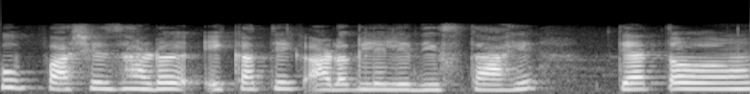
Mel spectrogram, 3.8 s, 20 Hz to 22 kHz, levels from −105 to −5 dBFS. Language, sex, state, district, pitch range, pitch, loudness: Marathi, female, Maharashtra, Sindhudurg, 235-265 Hz, 255 Hz, -17 LUFS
